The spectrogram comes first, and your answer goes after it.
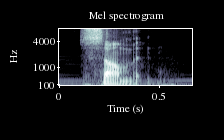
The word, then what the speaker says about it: salmon: So, summon The L in salmon is silent. No, don't don't come to me with that. No, we're not going to start this. It's salmon, not salmon.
